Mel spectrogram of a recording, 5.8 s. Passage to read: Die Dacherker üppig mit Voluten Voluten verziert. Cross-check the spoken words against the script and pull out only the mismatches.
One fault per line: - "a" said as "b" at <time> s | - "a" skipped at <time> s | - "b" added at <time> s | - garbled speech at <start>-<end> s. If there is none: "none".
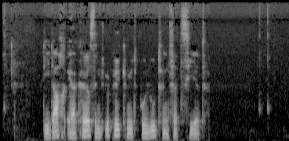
- "sind" added at 1.8 s
- "Voluten" skipped at 3.4 s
